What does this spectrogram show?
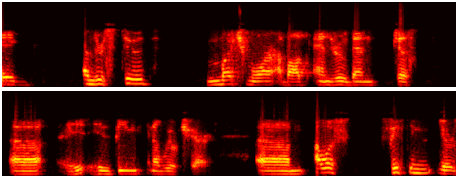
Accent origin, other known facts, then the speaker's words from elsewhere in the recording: Porto Alegre, Rio Grande do Sul, Brazil; I was born and raised in the south of Brazil, in a city called Porto Alegre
